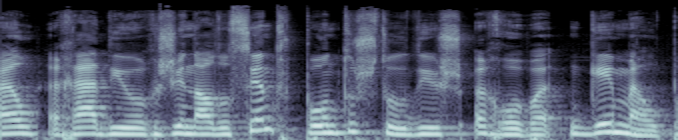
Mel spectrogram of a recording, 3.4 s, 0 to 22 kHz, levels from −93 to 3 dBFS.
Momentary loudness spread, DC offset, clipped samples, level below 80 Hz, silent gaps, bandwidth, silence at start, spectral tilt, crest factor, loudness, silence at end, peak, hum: 3 LU; under 0.1%; under 0.1%; -34 dBFS; none; 18 kHz; 0 s; -5.5 dB/octave; 14 dB; -15 LUFS; 0 s; 0 dBFS; none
